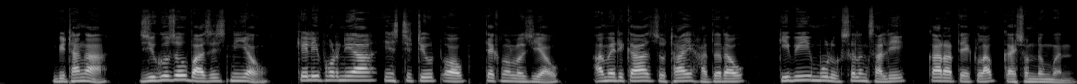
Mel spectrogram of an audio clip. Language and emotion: Bodo, neutral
